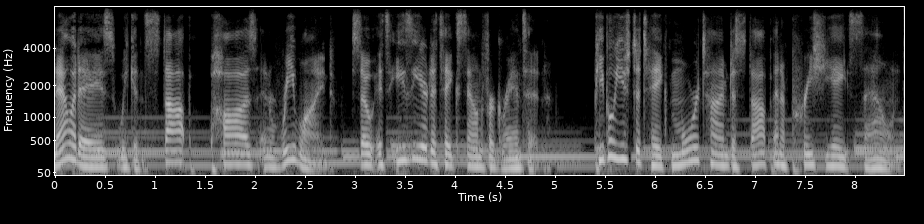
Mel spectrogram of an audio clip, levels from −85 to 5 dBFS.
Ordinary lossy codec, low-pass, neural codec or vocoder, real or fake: Opus, 24 kbps; 7.2 kHz; none; real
